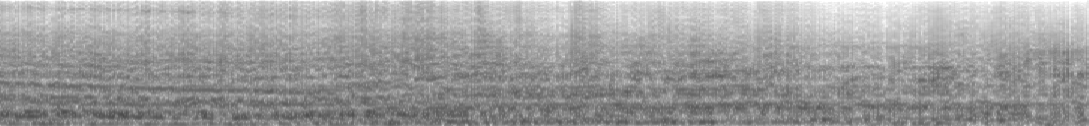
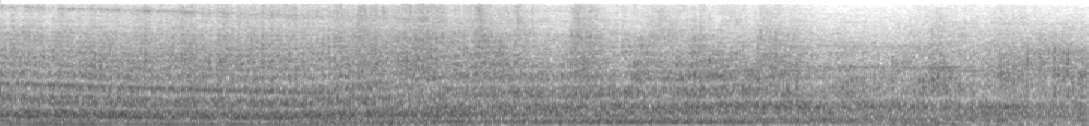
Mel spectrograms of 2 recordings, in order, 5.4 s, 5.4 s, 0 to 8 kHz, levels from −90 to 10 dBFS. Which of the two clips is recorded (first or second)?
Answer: second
